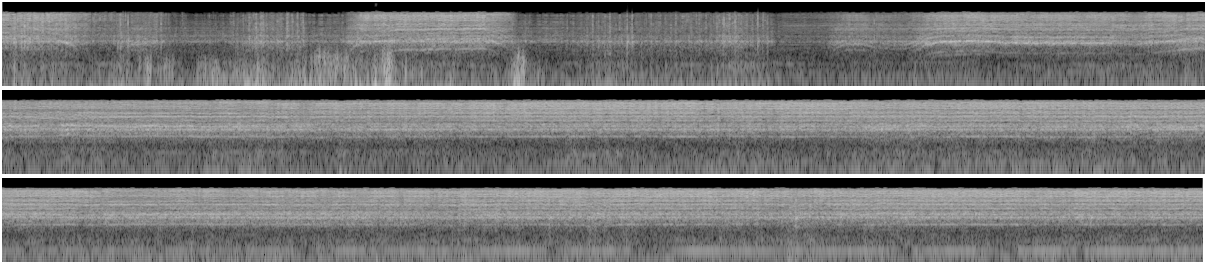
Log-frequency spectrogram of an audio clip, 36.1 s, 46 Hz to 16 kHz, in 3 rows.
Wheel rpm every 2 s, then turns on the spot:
70, 60, 50, 30, 80, 120, 160, 170, 170, 170, 170, 160, 170, 170, 170, 170, 170, 170.
4-6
